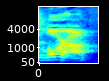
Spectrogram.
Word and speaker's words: Laura: So Laura is Laura in Spanish, the Spanish pronunciation of Laura. So a lotta, Laura. A lotta, Laura. A lotta, Laura. See, they're super close.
